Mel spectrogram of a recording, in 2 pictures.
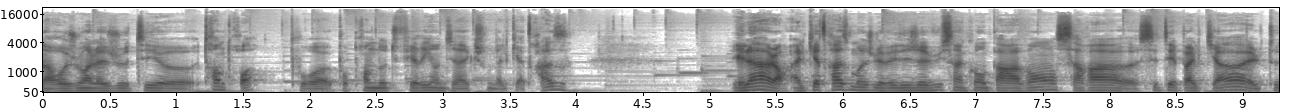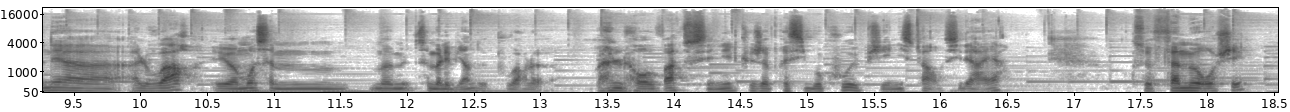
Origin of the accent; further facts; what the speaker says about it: France; accent: French; je suis français alors j'essaie de parler américain et en limitant mon accent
